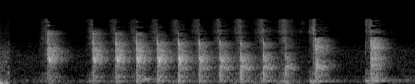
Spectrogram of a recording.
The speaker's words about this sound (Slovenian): lahko naredimo tudi tako, da najprej sesekljamo čebulo.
